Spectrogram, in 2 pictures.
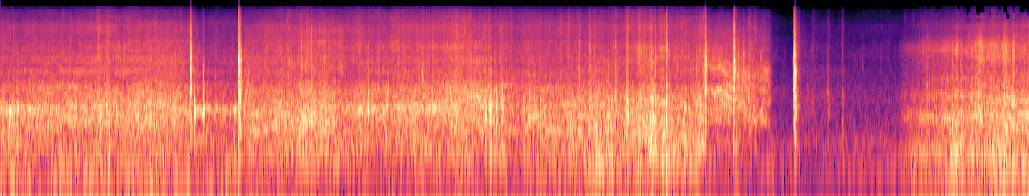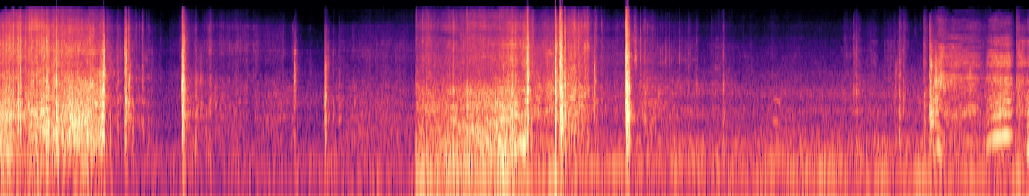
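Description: Skateboard wheels rolling on concrete, broken by sharp clacks of the board hitting the ground. Several short runs follow one after another with sudden drops to quiet between them, and the last few seconds are quieter.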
